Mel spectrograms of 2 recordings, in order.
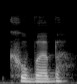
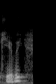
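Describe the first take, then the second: First: The word ends with a b sound. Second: The word ends with a vowel sound. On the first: Other people pronounce it this way. "Some people say kubib. I don't say that" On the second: This is how the speaker pronounces it. "I say Q B"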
